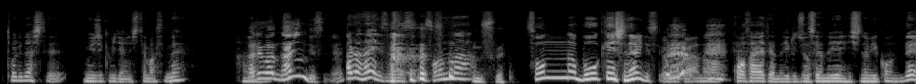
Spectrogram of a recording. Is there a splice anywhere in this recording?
no; 0 cuts

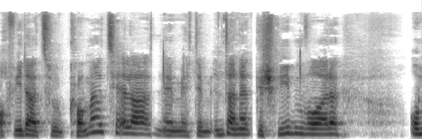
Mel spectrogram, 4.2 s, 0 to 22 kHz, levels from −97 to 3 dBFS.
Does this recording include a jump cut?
yes; 2 cuts; at 1.5 s, 2.5 s

